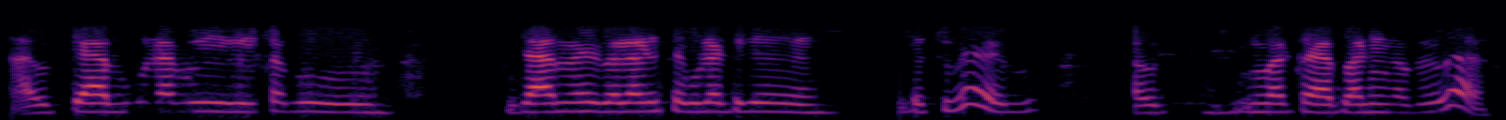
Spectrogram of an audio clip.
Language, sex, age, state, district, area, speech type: Odia, female, 60+, Odisha, Cuttack, urban, conversation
